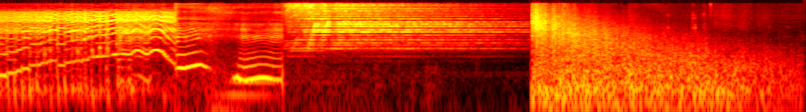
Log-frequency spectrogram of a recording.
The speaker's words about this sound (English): Nice explosion. Oh, man. I like it.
